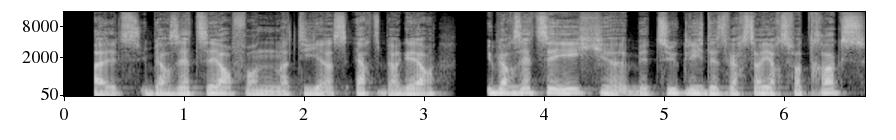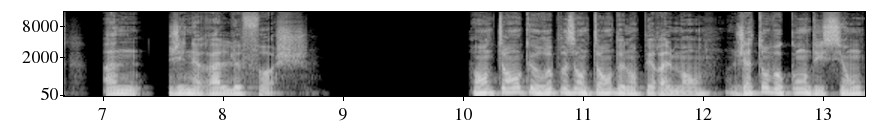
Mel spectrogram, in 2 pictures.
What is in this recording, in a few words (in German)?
Sample Franzoesisch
